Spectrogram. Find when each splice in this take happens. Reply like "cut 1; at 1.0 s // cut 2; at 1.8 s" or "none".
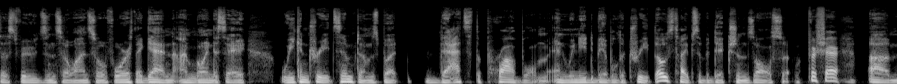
none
